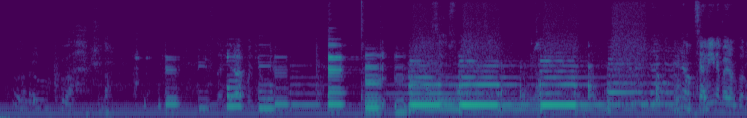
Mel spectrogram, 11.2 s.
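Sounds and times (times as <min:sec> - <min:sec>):
guitar: 0:02.0 - 0:11.0
person singing: 0:09.1 - 0:10.4.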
